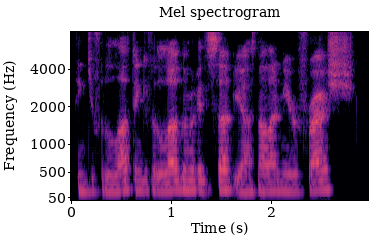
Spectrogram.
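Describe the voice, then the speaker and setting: Chatty woman livestreaming, lowish voice. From United States. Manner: chatty, frank, answers chat messages as she goes. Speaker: live streamer. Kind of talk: casual live chat with viewers.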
